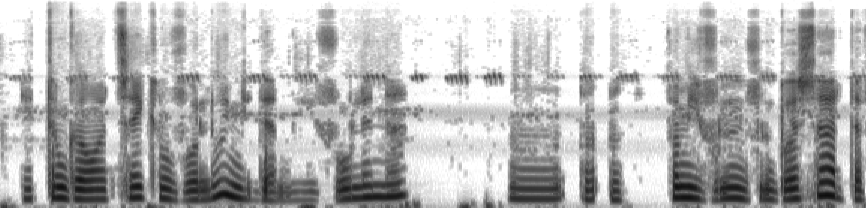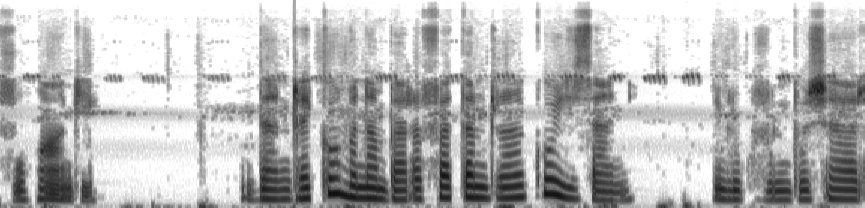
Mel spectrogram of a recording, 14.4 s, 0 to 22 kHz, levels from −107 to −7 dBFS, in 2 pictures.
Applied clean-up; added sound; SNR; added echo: classical method spectral subtraction.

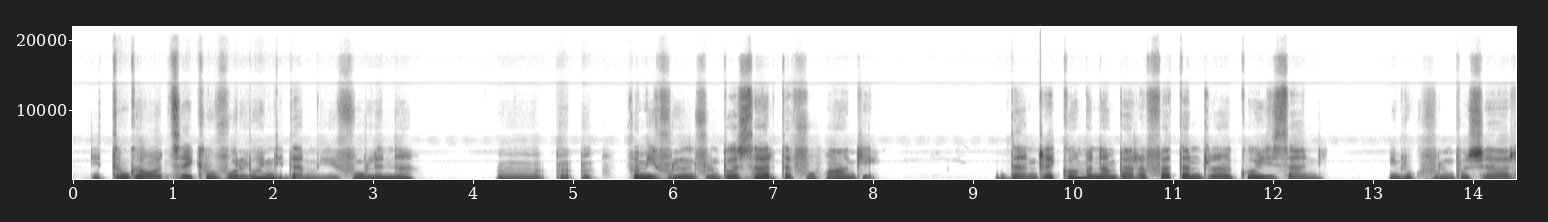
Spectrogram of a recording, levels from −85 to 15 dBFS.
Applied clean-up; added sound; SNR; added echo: none; none; none; none.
